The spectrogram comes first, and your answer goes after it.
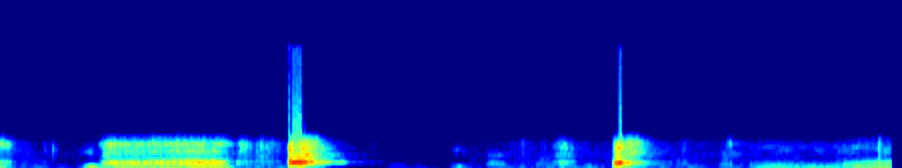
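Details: A dog playing with his ball gives a drawn-out harmonic growl-whine of about a second, then two sharp barks a few seconds apart, and ends with a low rumbling growl in a quiet room.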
